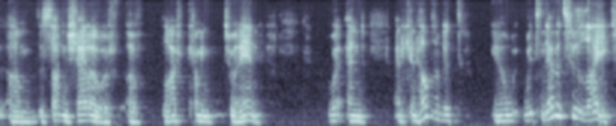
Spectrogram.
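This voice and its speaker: Bright and sharp in tone, a man speaks with a fairly high pitch. He keeps a moderate pace. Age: 60s. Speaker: psychologist and author. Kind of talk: casual chat. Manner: halting.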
